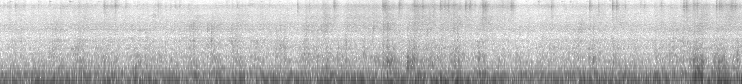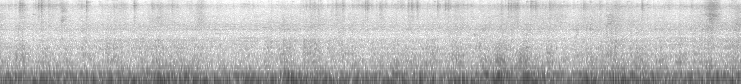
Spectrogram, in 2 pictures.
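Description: Moving passenger train heard from inside a closed coach: a steady low rumble of wheels running on the rails, with scattered faint clicks.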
